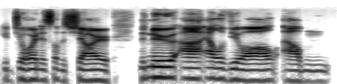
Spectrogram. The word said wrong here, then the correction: Alluvial: Did I say that right? I've never. – Nope. – Alvuel. – Alluvial. – Alluvial. See? – Yeah.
